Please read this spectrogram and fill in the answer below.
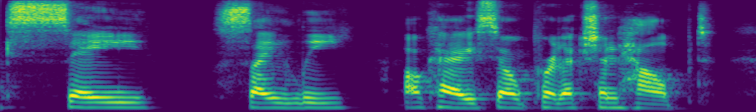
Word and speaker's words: cèilidh: It's like cèilidh. Okay, so production helped. The pronunciation is actually cèilidh and it's Scottish and Irish.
